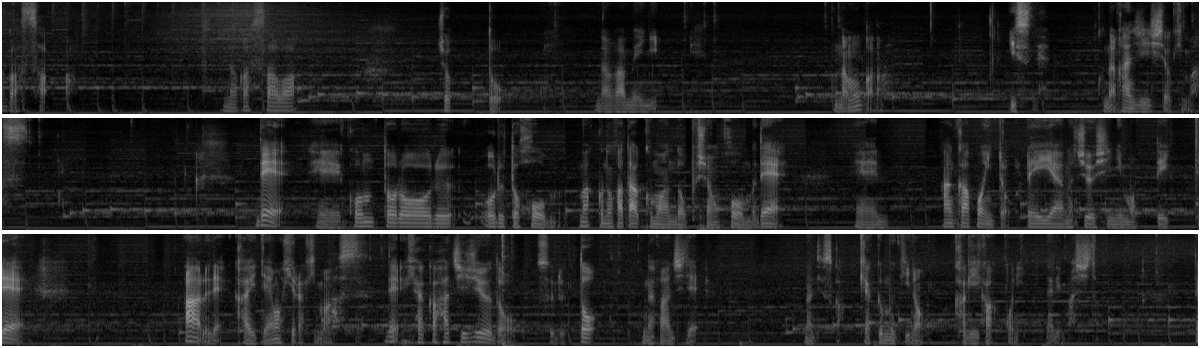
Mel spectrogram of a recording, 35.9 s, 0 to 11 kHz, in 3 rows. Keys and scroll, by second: 4.8 v, 19.0 ctrl+alt+Home, 25.3 r, 28.3-29.3 typing, 34.4 space, 34.9 space, 35.4 space.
